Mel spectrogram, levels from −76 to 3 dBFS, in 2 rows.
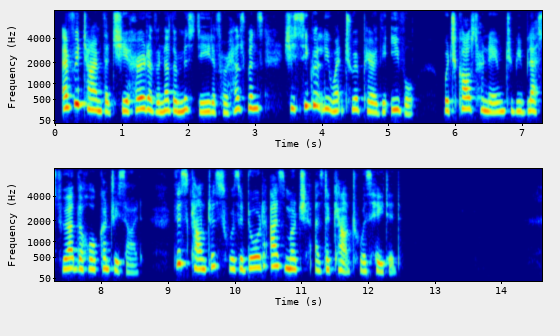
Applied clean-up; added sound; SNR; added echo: none; none; none; none.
